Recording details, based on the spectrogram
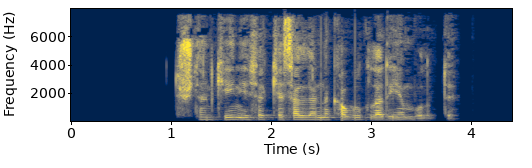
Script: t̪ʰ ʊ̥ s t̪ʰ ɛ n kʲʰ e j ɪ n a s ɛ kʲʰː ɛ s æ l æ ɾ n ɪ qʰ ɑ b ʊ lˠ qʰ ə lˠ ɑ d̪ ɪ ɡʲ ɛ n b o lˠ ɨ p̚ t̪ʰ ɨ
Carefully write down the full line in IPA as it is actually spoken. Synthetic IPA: t̪ʰ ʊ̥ ʃ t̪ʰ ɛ n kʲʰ e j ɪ n e s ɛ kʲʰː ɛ s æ lː æ ɾ n ɪ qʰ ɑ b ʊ lˠ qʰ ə lˠ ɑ d̪ ɪ ɡʲ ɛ n b o lˠ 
